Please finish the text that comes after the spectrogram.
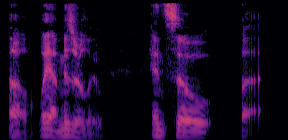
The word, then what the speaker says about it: Misirlou: Dale's uh misirlou and I heard her pronounce miserlu as well I've never heard of pronounced that way oh yeah misirlou and so uh it's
